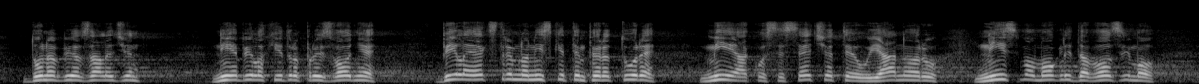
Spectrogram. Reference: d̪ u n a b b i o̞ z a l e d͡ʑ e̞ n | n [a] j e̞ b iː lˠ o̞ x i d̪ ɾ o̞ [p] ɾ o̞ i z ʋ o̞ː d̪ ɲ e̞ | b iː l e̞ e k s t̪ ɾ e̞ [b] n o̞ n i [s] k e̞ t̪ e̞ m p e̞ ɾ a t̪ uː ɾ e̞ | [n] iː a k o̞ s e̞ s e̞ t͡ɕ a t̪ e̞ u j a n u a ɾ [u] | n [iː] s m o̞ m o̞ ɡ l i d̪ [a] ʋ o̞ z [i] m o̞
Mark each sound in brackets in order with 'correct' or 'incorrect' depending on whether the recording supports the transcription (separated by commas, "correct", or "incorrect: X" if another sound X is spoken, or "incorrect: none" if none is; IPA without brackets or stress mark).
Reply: incorrect: i, correct, incorrect: m, correct, incorrect: m, correct, correct, correct, correct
